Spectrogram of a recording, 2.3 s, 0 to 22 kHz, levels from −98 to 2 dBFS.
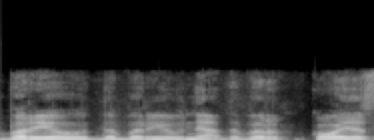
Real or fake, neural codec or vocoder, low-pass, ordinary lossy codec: real; none; 10.8 kHz; AAC, 48 kbps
